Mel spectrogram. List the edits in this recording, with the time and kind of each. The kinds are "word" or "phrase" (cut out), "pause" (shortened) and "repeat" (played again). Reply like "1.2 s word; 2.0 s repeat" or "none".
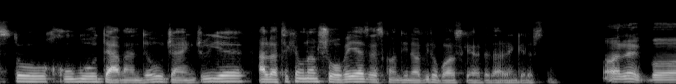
none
